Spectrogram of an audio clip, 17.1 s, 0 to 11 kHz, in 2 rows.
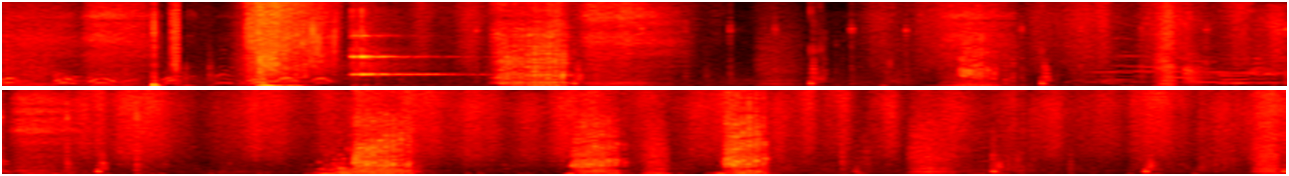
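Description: A workhorse in the video game Red Dead Redemption 2 gives a sharp, loud whinny near the start, followed by scattered snorts, hoof clops and shuffling footsteps, with no talking.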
